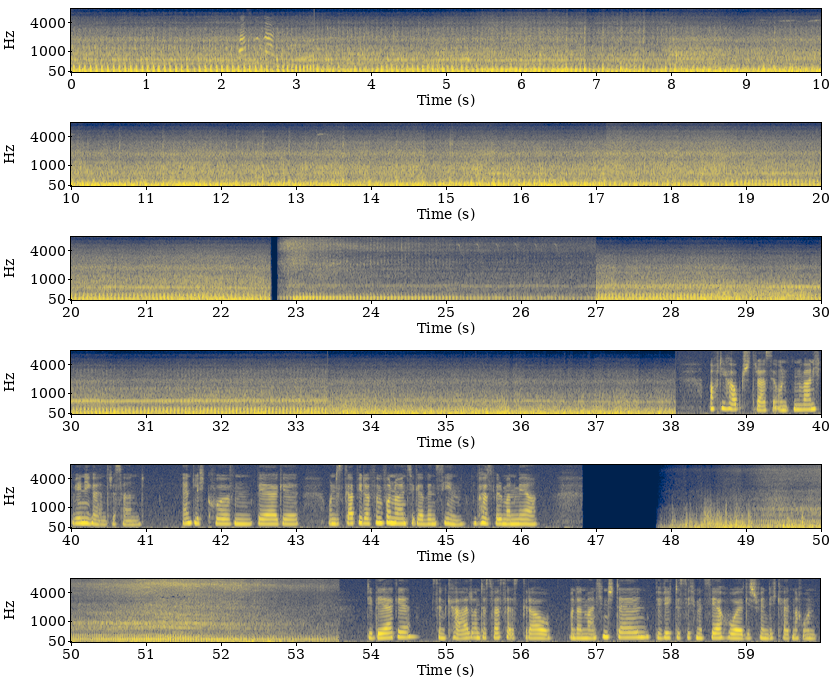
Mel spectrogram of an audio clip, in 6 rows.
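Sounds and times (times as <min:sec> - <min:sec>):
motorcycle engine running: 0:00.0 - 0:17.2, 0:18.9 - 0:38.1, 0:47.9 - 0:53.6.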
